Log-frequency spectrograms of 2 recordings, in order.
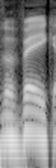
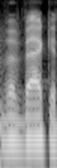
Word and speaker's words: Vivek: Speaking of Vivek, and that is how you say it, I learned. It's not Vivek, it's Vivek, so I'm going to try to adjust.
